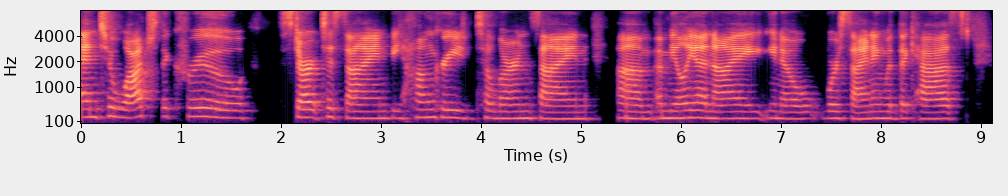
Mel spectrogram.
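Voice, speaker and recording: A woman's bright, sharp tone sits at a medium pitch, delivered at a very slow pace in a monotone, flat intonation. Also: quiet background. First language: English (hearing person). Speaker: film director and writer; guest. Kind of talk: panel Q&A interview. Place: home room. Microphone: video call.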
